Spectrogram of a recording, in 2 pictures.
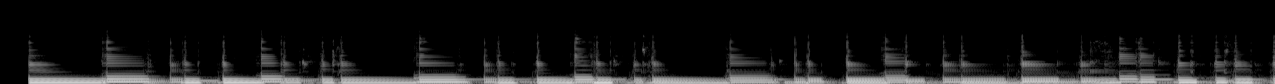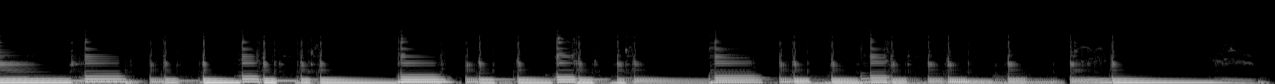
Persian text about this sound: اما متداول ترین نوع گیتار بیس در دنیا نوع چهار سیمه الکتریک اونه. فراموش نکنیم که گیتار بیس نوت‌های بم رو اجرا میکنه. صدای این ساز اینطوریه.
